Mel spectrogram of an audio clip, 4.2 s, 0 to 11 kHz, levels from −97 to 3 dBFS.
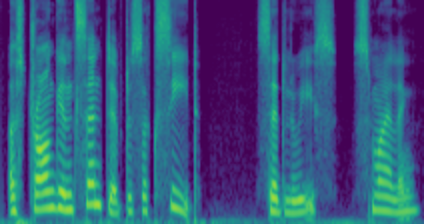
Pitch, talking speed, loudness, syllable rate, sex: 215 Hz, 115 wpm, -18 LUFS, 4.1 syllables/s, female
